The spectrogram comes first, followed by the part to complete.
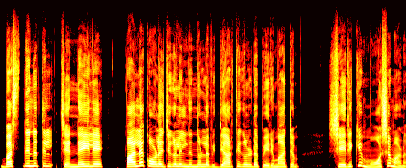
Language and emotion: Malayalam, angry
